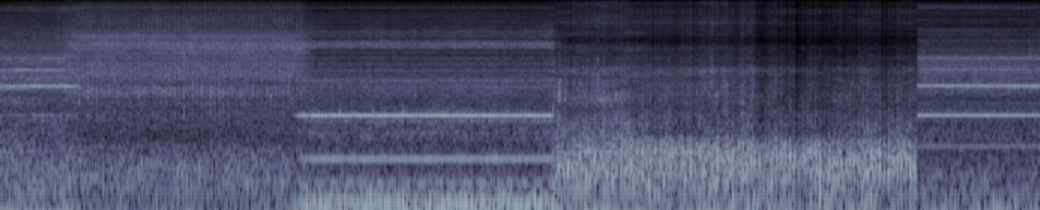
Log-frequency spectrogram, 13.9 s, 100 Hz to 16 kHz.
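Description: MH-60S Sea Hawk helicopter's twin turbine engines and rotor running: a steady loud drone with a constant whine. The tone changes abruptly several times, heard from inside the open cabin and then from the ship's deck as the helicopter hovers.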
